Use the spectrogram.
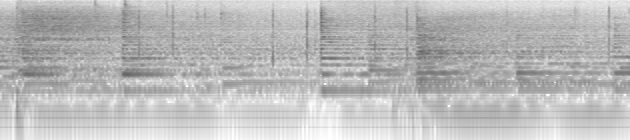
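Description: Sustained crowd applause for the king (God), a dense crackling clatter, continues over steady instrumental music with held notes and a deep bass line, with the loudness surging in waves every second or so.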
